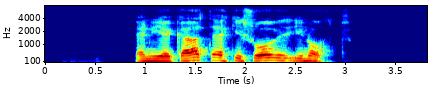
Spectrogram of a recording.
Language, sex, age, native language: Icelandic, male, 50-59, Icelandic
